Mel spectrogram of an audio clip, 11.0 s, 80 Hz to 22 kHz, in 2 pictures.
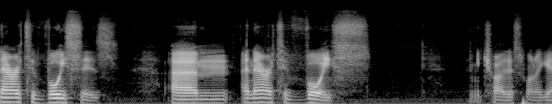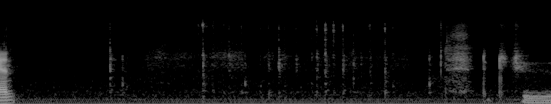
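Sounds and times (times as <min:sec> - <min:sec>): faint keyboard typing: 0:06.6 - 0:10.0.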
